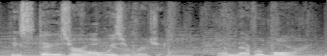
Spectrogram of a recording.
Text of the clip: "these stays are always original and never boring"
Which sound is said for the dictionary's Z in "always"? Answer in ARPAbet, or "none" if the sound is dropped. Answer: Z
